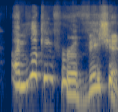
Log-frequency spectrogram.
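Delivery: very high, loud voice cracking and popping everywhere. Imitating a character from a trailer trying to find a woman, very bad impression, voice popping everywhere. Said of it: "I'm going to do a very bad impression".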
